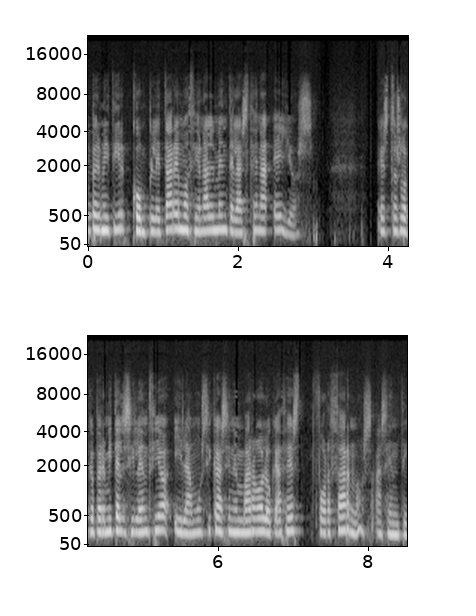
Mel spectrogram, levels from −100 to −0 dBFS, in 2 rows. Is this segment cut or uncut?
uncut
